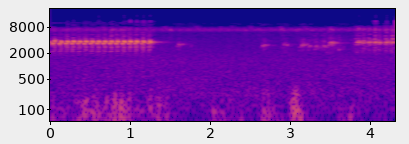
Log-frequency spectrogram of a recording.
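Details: Full-moon night insects at Naze, Amami Ōshima, Japan, August 2011: a fast chirping trill for about a second, then brief scattered buzzes over a faint high hum, with low thumping noises underneath.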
